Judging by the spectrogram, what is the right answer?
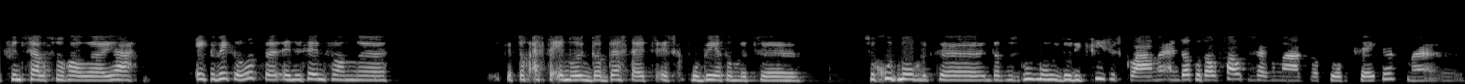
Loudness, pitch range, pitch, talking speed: -23 LUFS, 185-220 Hz, 205 Hz, 220 wpm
